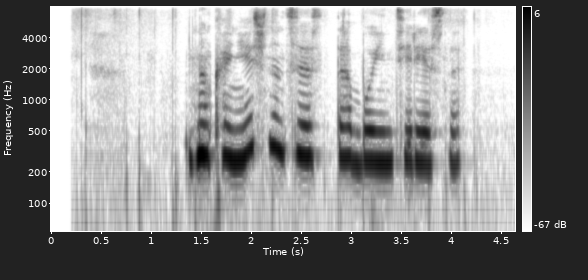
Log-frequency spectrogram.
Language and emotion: Russian, positive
